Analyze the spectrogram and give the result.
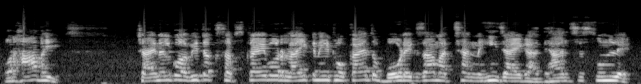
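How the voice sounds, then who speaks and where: A man's voice: high voice, steady tone, a little fast, pushed and bright. A young man teaching an exam-prep lesson, chatty and teasing as he talks to his students directly. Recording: slightly dull lo-fi recording with faint hiss.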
